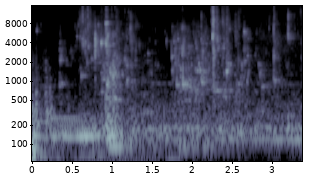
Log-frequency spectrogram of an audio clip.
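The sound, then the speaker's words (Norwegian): Water splashes and sloshes in a bathtub as a person bathes, a few irregular surges of movement rising and settling over a few seconds, with no voices. “derfor må jeg ta lange bad for å holde det i sjakk”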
